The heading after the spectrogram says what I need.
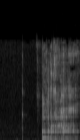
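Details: Female streamer burping in the morning soon after waking, having only drunk water and not yet eaten: a single loud, voiced burp of about half a second after a couple of faint clicks.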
